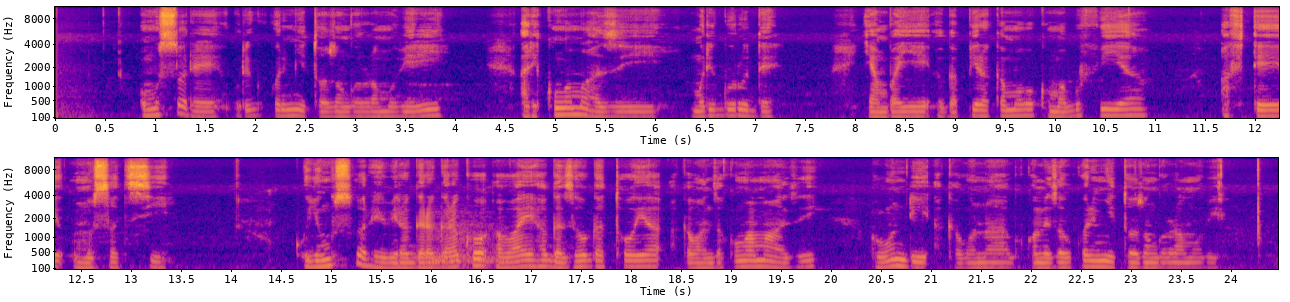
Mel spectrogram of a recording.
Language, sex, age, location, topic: Kinyarwanda, male, 18-24, Huye, health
